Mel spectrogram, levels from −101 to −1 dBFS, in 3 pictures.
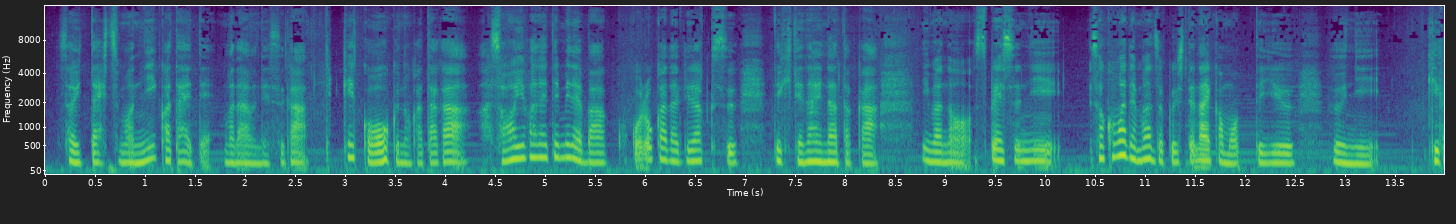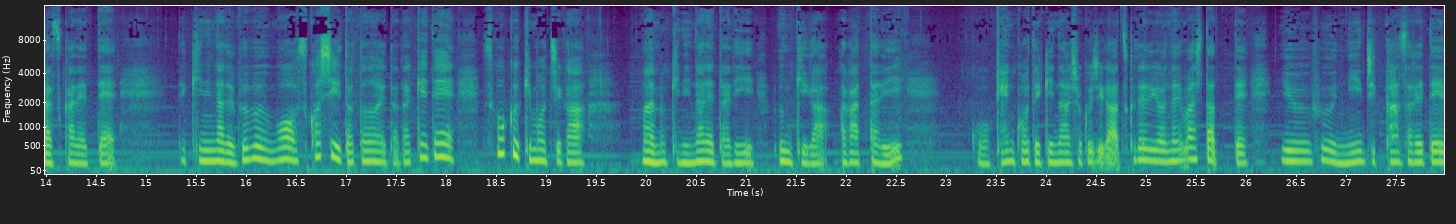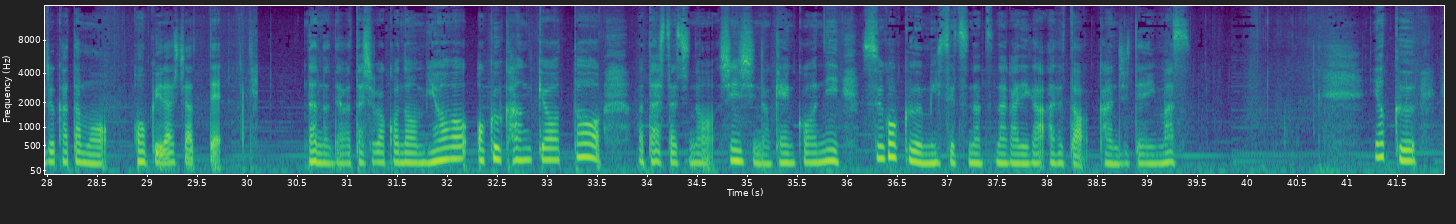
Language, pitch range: Japanese, 170-205 Hz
